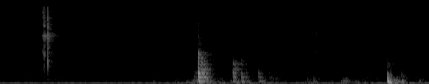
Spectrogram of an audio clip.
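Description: Desk handling sounds of a fountain pen and a paper card: a short scrape about half a second in, a click about two seconds in followed by a few light taps, and a knock near the end.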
